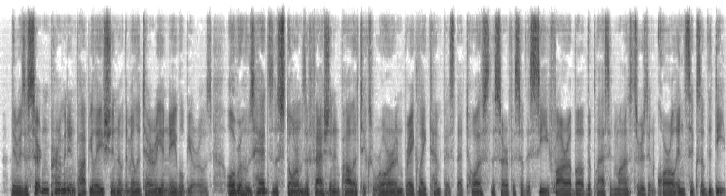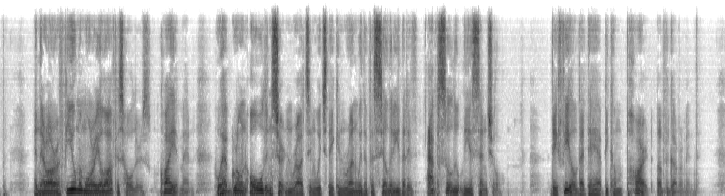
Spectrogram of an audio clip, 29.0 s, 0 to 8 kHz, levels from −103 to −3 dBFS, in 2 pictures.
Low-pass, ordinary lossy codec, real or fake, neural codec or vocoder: 7.2 kHz; Opus, 64 kbps; fake; vocoder, 24 kHz, 100 mel bands, Vocos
